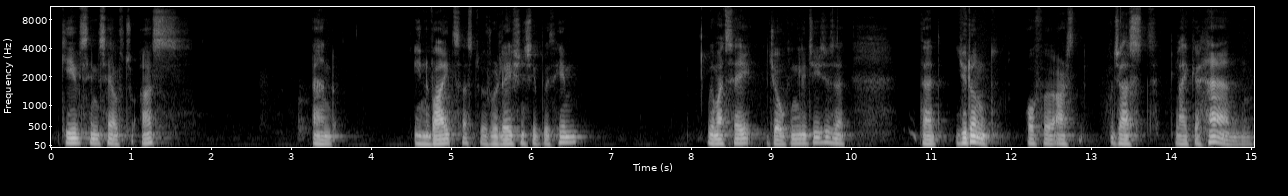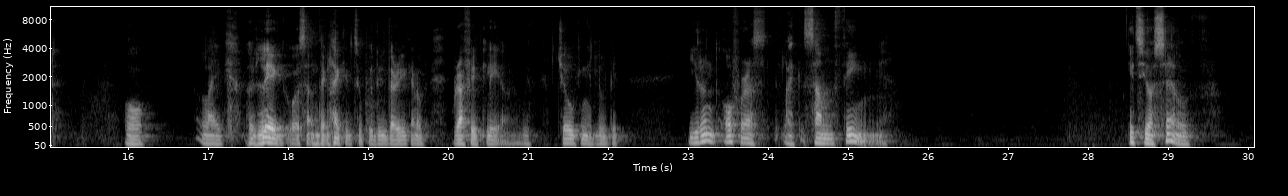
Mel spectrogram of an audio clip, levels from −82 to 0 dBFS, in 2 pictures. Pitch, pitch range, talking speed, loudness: 95 Hz, 85-105 Hz, 110 wpm, -31 LUFS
